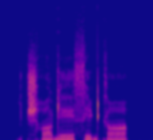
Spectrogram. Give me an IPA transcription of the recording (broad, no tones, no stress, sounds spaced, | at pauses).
t͡ʃʰ ɑ ɖ eː s i ɖ k ɑ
